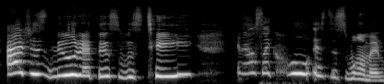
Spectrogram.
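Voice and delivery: high and loud, amazed; shocked she doesn't recognise her; excited disbelief. Real, not acted. Vlogger reacting to the character, high excited disbelief.

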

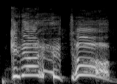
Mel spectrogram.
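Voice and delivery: father suddenly yelling at his daughter in the bath. Retold or imitated. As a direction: bellow it out of nowhere to shock her. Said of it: "if I yell at her".

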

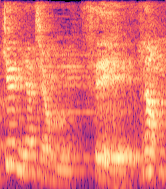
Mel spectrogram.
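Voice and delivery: ordinary delivery

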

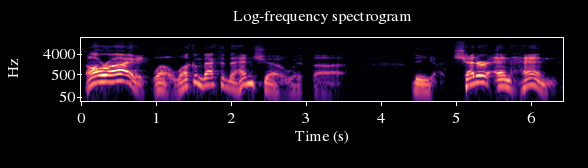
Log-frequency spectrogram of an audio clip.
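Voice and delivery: loud, slow show-host welcome; show host intro. Acted.

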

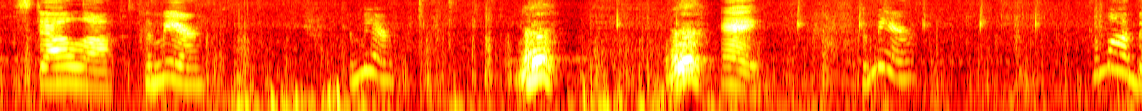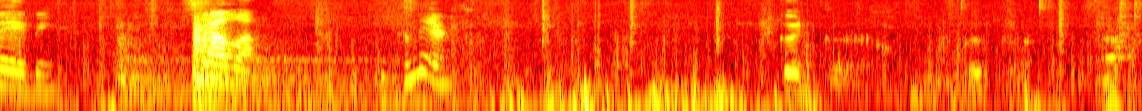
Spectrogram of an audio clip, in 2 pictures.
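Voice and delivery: calling a dog, loud on her name; real call to the dog Stella. Real, not acted. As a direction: coax the dog back to you.

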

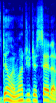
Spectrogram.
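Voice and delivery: high, loud mock holler of alarm; retold hollering. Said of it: "he's hollering at me".

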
